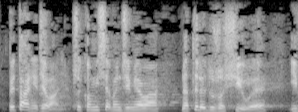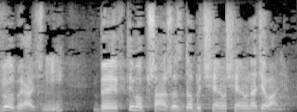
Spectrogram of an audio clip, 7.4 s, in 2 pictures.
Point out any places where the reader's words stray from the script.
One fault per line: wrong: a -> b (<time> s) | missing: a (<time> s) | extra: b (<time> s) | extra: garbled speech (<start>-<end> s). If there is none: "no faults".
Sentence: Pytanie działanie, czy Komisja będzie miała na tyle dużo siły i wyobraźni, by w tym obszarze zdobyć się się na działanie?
no faults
